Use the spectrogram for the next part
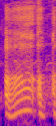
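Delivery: hammed-up cartoon intake of shock; anime gasp. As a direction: gasp like a startled anime character. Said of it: "I even hit that anime gas".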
